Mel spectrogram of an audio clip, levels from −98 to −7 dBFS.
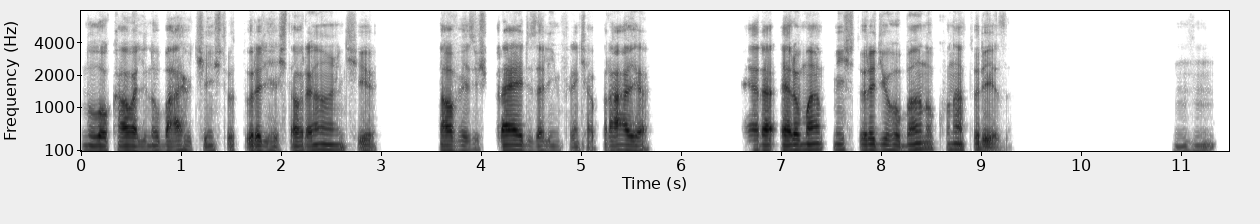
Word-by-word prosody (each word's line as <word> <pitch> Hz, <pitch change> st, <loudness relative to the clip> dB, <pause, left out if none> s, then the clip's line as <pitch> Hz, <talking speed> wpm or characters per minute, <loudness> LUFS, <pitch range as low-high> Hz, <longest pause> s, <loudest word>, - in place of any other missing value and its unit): no 100 Hz, 0 st, -5 dB
local 95 Hz, 0 st, +3 dB
ali 95 Hz, +1 st, 0 dB
no 95 Hz, 0 st, -5 dB
bairro 100 Hz, 0 st, -2 dB
tinha 95 Hz, -, -10 dB
estrutura 100 Hz, -, -1 dB
de 95 Hz, -, -10 dB
restaurante. 105 Hz, +5 st, -2 dB, 0.6 s
Talvez 100 Hz, 0 st, +1 dB
os 105 Hz, -, -14 dB
prédios 105 Hz, -2 st, +4 dB
ali 95 Hz, 0 st, -4 dB
em 95 Hz, -, -16 dB
frente -, -, -12 dB
à -, -, -11 dB
praia, 100 Hz, -2 st, +1 dB, 0.9 s
era 105 Hz, 0 st, +3 dB
era 105 Hz, +1 st, +7 dB
uma 115 Hz, +2 st, +3 dB
mistura 110 Hz, 0 st, -2 dB
de 110 Hz, -, -4 dB
urbano 110 Hz, +3 st, -1 dB
com 115 Hz, -, -16 dB
natureza. 120 Hz, 0 st, -3 dB, 1.7 s
Uhum. 90 Hz, +3 st, -16 dB
100 Hz, 135 wpm, -21 LUFS, 95-110 Hz, 1.7 s, era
